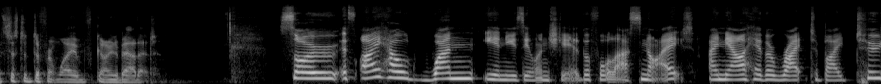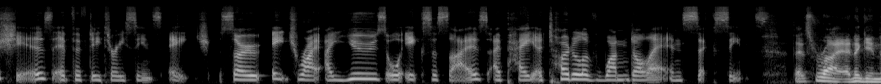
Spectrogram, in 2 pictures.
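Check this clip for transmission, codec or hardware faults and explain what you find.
Two kinds of network fault appear, both in the speech.

Short concealed packet loss occurs twice: at 5.55 to 5.61 s, just before "before last night I", and at 15.00 to 15.06 s. Each time about 40 ms of audio arrived too late to decode. The receiver covered the hole by extending the preceding sound, about 33 ms of fill the first time and 39 ms the second. It then crossfaded back. Each event is heard as a brief smeared wobble.

Lost packet rebuilt from error correction occurs four times: 5.59 to 5.74 s, leading into "before last night I"; 7.78 s; 14.06 to 14.12 s, between "use or exercise I" and "a total of"; and 15.04 to 15.18 s. Each lost stretch was replayed from a low-bitrate copy carried in the following packet. The rebuilt spans last 80, 20, 40 and 80 ms, which fits 20 ms packets. There is no gap. 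These passages sound grainier and noisier, and the first and last follow straight on from the concealed losses.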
